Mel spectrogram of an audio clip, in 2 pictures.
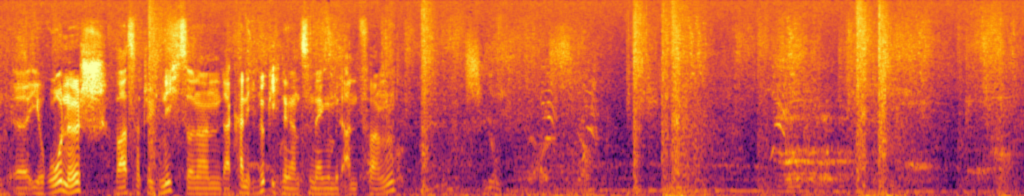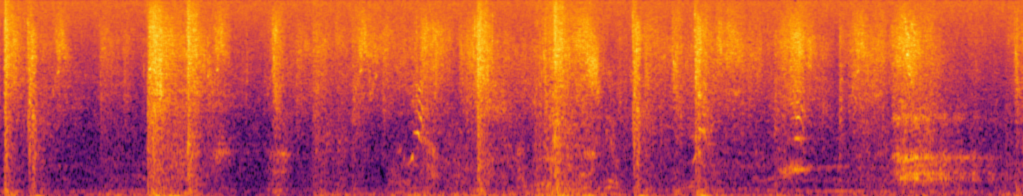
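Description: Crackling electric blasts zap and burst again and again.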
